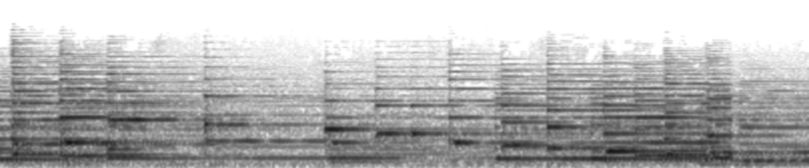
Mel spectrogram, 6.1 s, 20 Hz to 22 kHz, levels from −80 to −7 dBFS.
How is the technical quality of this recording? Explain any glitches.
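Three brief glitches break up the recording: short blips at 0.80 to 0.82 s, at 3.08 s, and at 5.47 to 5.49 s, each lasting around 16 to 22 ms. They come from damaged data in a compressed stream. Some of the encoded bytes were lost or corrupted, so the decoder misread those frames, lost its place, and had to hunt for the next valid frame header. That brief confusion is what breaks up the sound.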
